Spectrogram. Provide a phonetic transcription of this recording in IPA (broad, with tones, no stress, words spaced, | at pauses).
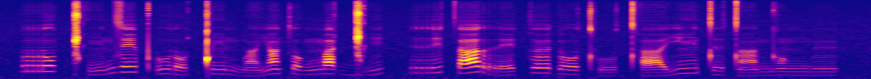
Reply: ro˥ǁʰĩ˩˧nze˥ pʼu˧ɾo˩˧ǃĩ˧ mbã˩jã˥kɾo˧ ŋ͡ma˥ɡ͡ǁi˧˥ | ri˧˥tɾa˧˥r e˩˧kɵ˥ɗo˧tʼu˩ tʰa˩˧ jĩ˥ tɨ˧tã˩˧ndõ˧ ŋ͡mʉ˧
